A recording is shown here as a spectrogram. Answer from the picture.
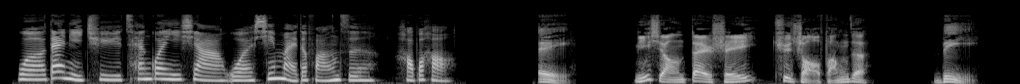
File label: chinese listen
